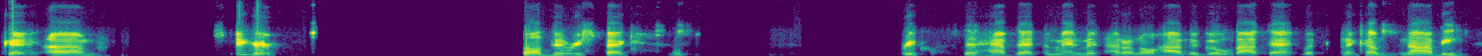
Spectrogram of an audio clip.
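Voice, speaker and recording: A man speaking as a council delegate in a committee meeting. He is calling in on a glitchy line that keeps breaking up, and he asks pointed questions in halting bursts. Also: on the high side, dry recording. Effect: breaking-up glitchy call audio. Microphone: remote call-in line. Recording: dull muffled call line, cutting in and out.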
